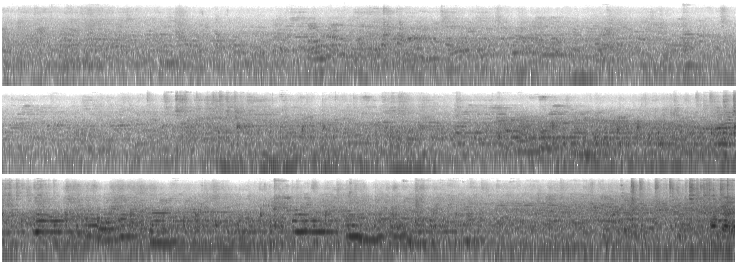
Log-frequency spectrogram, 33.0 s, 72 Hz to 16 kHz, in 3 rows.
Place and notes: S W Coast Path, Swanage, UK - Swanage Seafront Soundwalk
A short soundwalk from an amusement arcade north upwards along the promenade, past rows of beach huts and ending at the small pier at the location marked on the map. (Tascam DR-05 with windshield)
23 August 2017, 18:00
